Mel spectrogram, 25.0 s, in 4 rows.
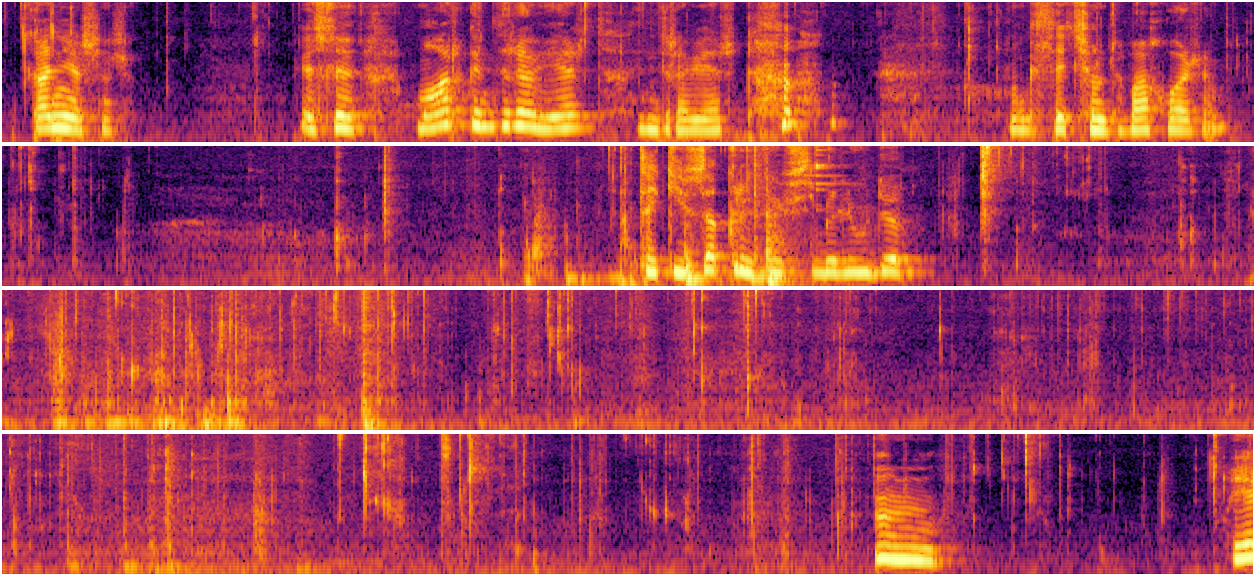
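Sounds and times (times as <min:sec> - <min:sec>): person chewing pastry: 0:04.4 - 0:05.1, 0:06.1 - 0:08.9, 0:10.9 - 0:25.0.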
